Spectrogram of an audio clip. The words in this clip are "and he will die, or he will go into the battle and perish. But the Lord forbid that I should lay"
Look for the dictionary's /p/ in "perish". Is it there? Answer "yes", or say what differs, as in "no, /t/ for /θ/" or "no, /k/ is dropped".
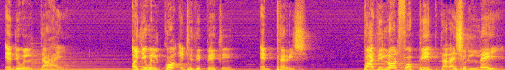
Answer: yes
